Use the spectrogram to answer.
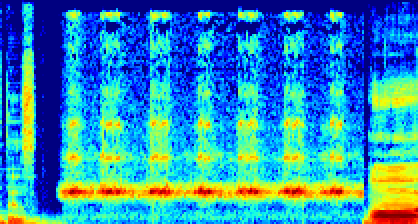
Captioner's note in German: Grillenzirpen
